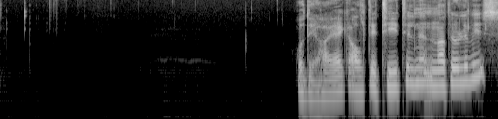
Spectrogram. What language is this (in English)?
Norwegian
